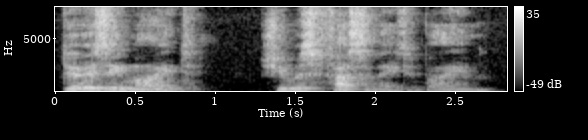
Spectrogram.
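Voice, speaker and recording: A man reading a short story aloud in a measured, careful way. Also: medium pitch, sing-song, a little mellow. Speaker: amateur reader. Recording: roomy room, mic at a distance.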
